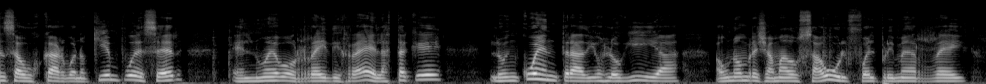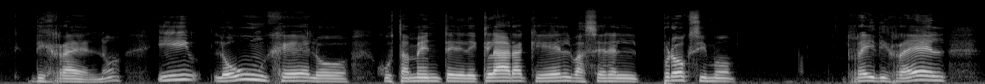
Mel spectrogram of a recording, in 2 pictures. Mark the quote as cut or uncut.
uncut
